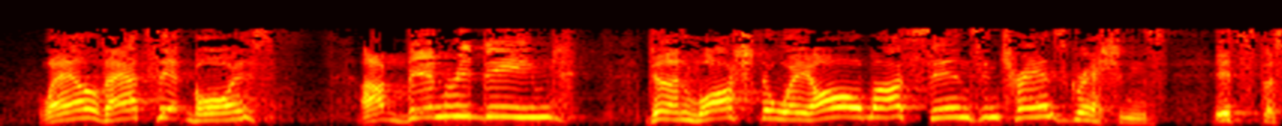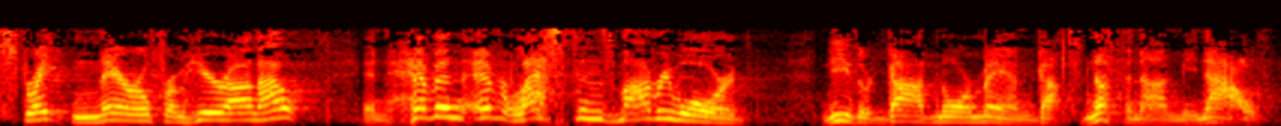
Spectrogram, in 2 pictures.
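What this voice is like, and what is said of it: Put-on Southern US accent. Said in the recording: “my best Southern imitation. ... I'm from Chicago, so this is difficult.”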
